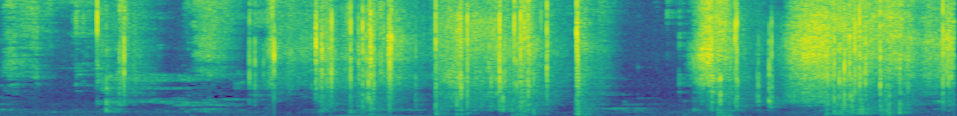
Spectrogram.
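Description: Plastic film wrapping a new smartphone crinkling and rustling as the phone is picked up and handled, with scattered light clicks and taps; the longest, loudest rustle comes near the end.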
